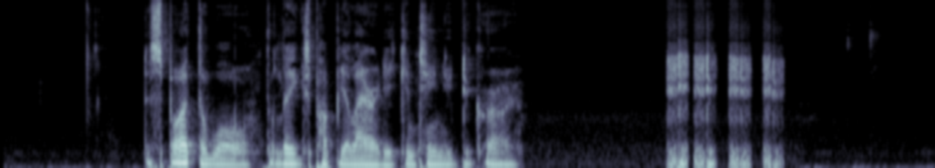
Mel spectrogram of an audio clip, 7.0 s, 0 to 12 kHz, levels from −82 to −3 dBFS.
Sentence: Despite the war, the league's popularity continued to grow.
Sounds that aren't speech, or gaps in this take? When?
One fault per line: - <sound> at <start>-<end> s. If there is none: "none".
- laugh at 5.0-5.9 s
